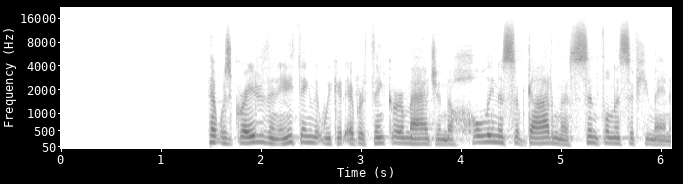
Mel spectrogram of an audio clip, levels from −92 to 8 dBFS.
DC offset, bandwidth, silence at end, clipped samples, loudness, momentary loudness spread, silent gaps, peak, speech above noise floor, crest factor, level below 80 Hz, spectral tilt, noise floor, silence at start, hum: under 0.1%; 16 kHz; 0 s; under 0.1%; -50 LUFS; 7 LU; none; -32 dBFS; over 40 dB; 20 dB; under -90 dBFS; -3.5 dB/octave; under -90 dBFS; 1.5 s; none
